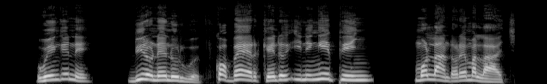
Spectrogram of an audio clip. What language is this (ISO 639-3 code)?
luo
